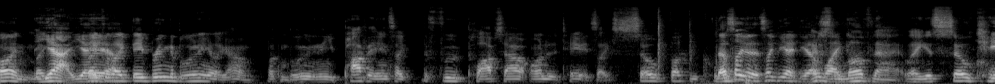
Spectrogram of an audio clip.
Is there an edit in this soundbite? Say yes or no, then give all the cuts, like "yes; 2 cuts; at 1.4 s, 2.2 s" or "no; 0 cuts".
no; 0 cuts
